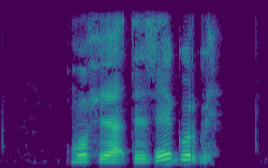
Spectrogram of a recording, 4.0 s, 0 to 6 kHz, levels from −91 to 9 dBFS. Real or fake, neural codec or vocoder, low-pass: real; none; 5.4 kHz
